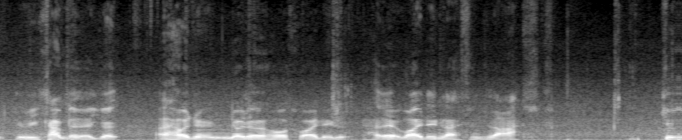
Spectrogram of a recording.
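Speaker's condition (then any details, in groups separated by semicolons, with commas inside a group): Cerebral palsy; mild, ataxic type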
